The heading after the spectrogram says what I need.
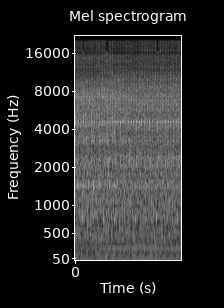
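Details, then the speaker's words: Volkswagen CC with earlier P0300 misfire, after fitting new ignition coils with good waveforms: steady, even idle under a lot of hiss, no stumble or skip; misfire gone, normal smooth idle. "But it seems to be idling real smooth now."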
